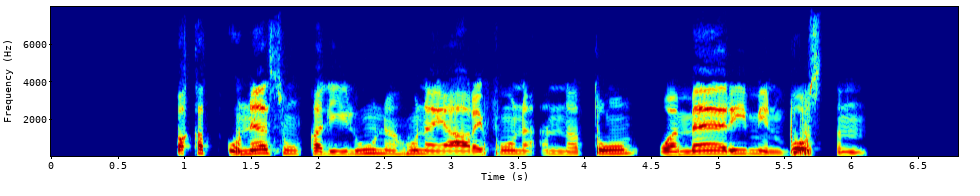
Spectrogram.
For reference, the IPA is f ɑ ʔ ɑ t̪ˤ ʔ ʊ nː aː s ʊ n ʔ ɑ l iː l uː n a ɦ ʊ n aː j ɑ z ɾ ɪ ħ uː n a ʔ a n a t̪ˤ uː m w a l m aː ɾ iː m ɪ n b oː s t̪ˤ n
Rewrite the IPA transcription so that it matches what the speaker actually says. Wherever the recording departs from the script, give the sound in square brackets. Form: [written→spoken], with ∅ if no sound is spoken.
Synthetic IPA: f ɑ [ʔ→q] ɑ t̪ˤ ʔ ʊ [nː→n] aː s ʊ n [ʔ→q] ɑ l iː l uː n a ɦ ʊ n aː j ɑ [z→ʕ] ɾ ɪ [ħ→f] uː n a ʔ a [n→nː] a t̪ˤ uː m w a [l→∅] m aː ɾ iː m ɪ n b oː s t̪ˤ n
